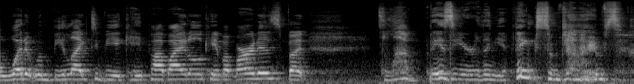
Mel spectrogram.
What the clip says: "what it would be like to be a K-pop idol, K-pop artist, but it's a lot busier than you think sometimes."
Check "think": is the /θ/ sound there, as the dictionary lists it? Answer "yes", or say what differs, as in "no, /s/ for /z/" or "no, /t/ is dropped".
yes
